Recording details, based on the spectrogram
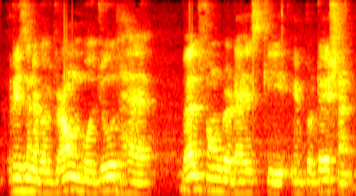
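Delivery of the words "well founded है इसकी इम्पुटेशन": ordinary talk, nothing marked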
